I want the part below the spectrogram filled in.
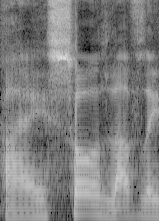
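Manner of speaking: low, wistful sigh of a word; dreamy sigh. Acted. Seamus answers his mother with a dreamy sigh. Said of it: "Seamus would sigh".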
